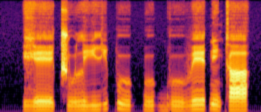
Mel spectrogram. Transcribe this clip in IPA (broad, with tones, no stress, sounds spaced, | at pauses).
ɣ eː˨ t͡ʃ u˨ l iː˨ j i˦ p uː˨ k͡p uː˨ ɡ͡b uː˨ β eː˦ ɗ ĩ˨ k a˦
